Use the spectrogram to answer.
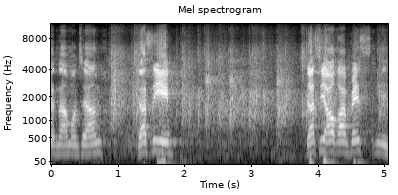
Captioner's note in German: Beifall bei der FDP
